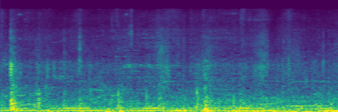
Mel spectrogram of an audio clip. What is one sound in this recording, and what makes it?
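Footsteps tap on stone paving nearby.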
